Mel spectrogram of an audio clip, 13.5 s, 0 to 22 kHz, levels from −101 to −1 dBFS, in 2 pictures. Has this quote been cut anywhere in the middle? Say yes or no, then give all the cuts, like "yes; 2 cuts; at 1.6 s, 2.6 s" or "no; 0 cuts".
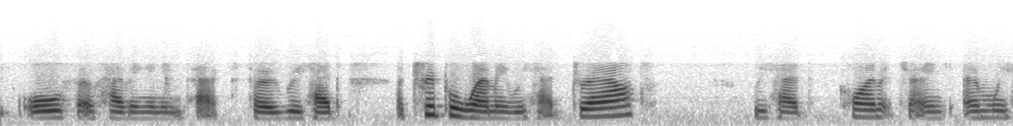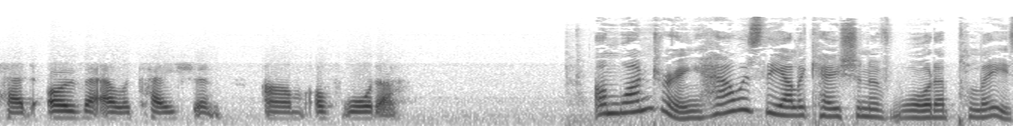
no; 0 cuts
